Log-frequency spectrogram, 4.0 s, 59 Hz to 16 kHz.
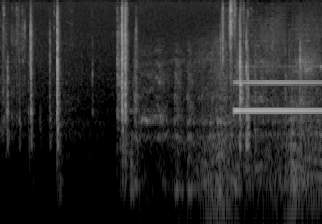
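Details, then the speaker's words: Van with badly drained battery on a hot day, jump-started with a Cen-Tech 750 peak-amp jump starter after about 7 minutes connected: quiet clicks, then cranks, catches and settles into a steady idle; started successfully. "And we got it. So it did the trick, and yeah, it worked. Okay, so the van is running, that's a good thing."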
